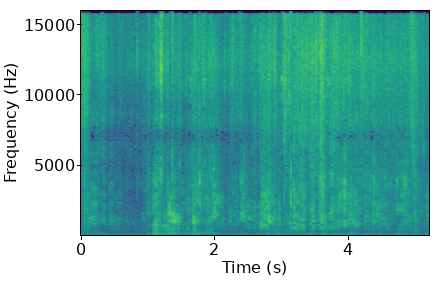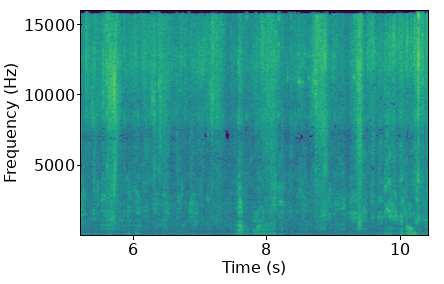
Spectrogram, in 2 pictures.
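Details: Boxer dog Jack playfully attacking a person's hand, with Blue, another Boxer, also present: rapid, irregular breathy pants and snuffles, about three per second, with louder gusty bursts and brief faint voice sounds.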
